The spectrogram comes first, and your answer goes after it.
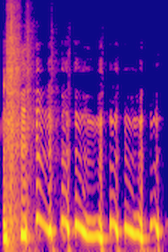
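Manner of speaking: high-pitched giggle fit; uncontrolled laughing. Real, not acted. Gamer after announcing a momentous occasion, cracking up. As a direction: dissolve into high, helpless giggles. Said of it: "I don't know why I'm laughing".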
